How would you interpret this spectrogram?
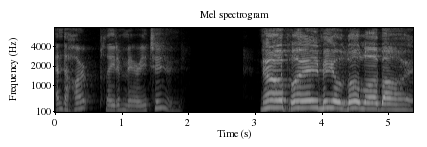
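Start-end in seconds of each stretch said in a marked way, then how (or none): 3.1-5.4 bellowing, loud, slow roar in giant voice. Reading the tale aloud, voicing the giant ordering his harp, roaring. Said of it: "roared the giant".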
